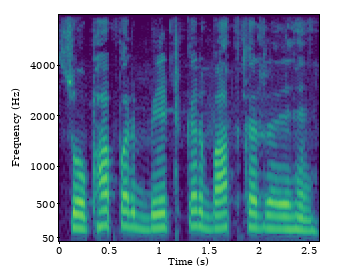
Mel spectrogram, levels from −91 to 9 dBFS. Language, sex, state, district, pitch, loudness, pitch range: Hindi, male, Jharkhand, Deoghar, 180 Hz, -17 LUFS, 170-195 Hz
